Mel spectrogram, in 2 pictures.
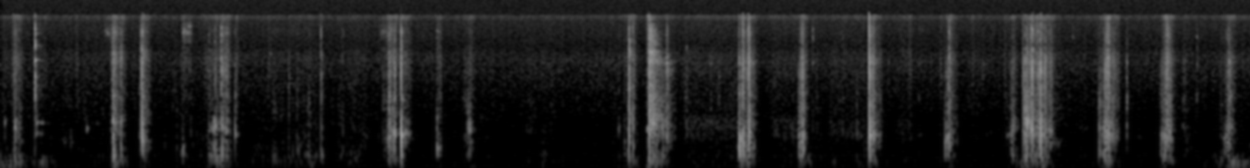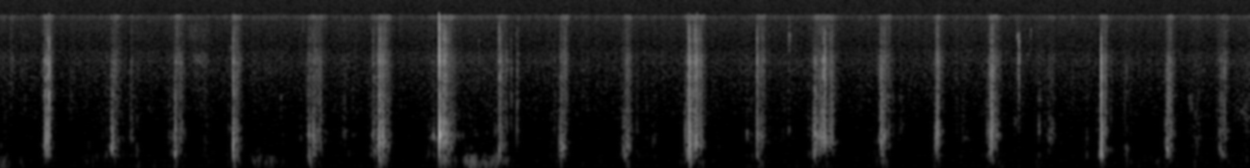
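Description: Close-miked eating sounds: a person biting and chewing something crunchy, with a run of short, sharp crunches about once a second.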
